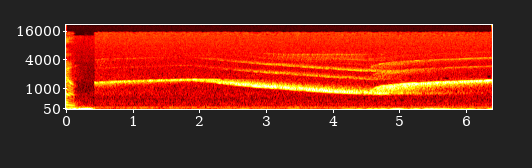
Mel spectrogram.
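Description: A siren wailing: one long tone that slowly slides down in pitch and then climbs back up again about two thirds of the way through.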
